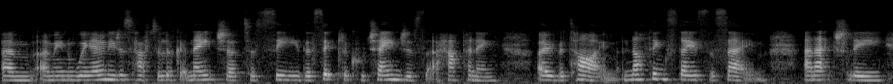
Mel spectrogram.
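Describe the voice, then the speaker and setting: A woman's voice: medium pitch, level tone, moderate pace, a bit bright, slight background noise, low-quality recording. A woman talking casually to camera in a rambling vlog, laughing often as she goes. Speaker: wellbeing vlogger. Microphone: camera in front, leaning closer at times.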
